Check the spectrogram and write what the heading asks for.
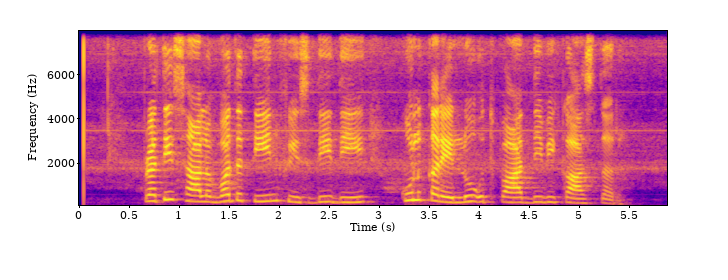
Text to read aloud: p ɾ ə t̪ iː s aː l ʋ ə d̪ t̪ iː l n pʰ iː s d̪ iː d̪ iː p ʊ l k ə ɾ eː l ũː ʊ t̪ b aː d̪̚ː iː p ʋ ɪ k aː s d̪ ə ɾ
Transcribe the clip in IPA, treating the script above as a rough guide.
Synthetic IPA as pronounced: p ɾ ə t̪ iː s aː l ʋ ə d̪ t̪ iː n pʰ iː s d̪ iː d̪ iː k ʊ l k ə ɾ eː l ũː ʊ t̪ p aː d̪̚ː iː ʋ ɪ k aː s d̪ ə ɾ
